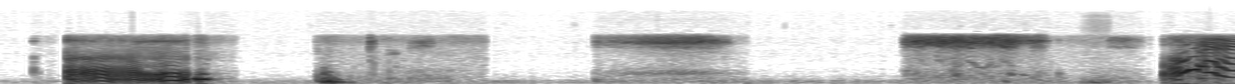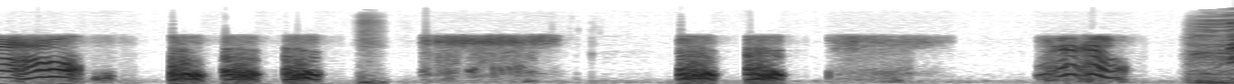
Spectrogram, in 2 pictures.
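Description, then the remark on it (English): Voices imitate a dog and cat fighting: strained yowls and howls, sharp bark-like bursts and repeated breathy hisses alternate in a rapid, chaotic burst of noises. “Oh boy, that was a vicious dog and cat fight.”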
